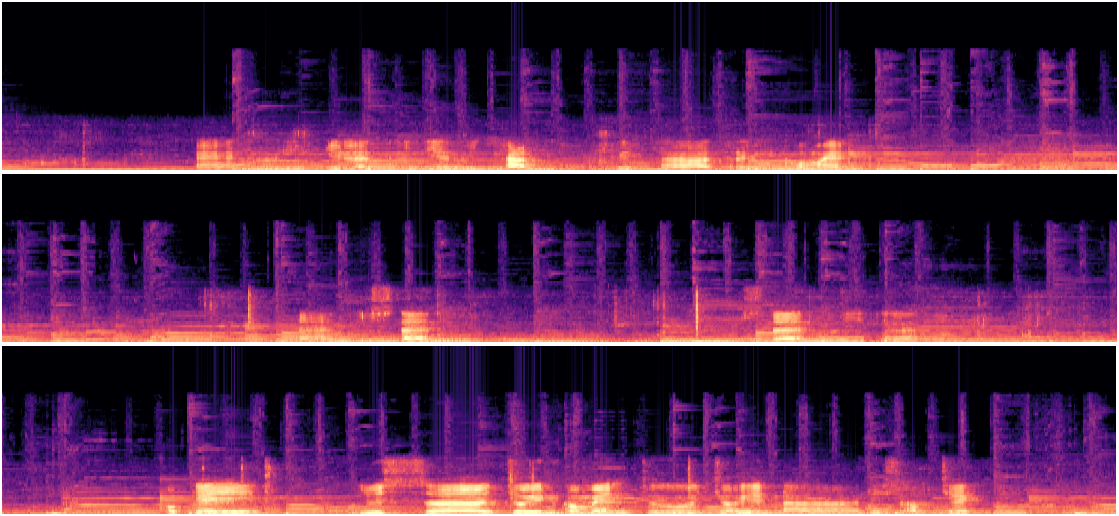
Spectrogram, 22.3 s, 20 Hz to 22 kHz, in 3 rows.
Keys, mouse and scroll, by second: 0.1-0.7 scroll down 1, 0.7 middle click, 1.4-1.9 scroll up 1, 2.7 click, 3.7-4.2 scroll down 1, 4.5 middle click, 5.1-6.7 scroll up 1, 6.7 click, 7.5-7.8 scroll down 1, 8.5-8.8 scroll up 1, 11.2 shift+click, 11.6-11.9 scroll up 1, 12.4 shift+click, 13.7-14.7 scroll down 1, 14.7 middle click, 16.3 space, 18.1 j, 19.3 space, 20.4 click.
